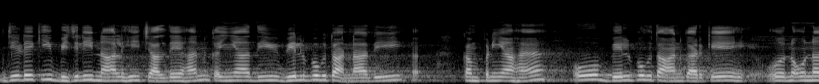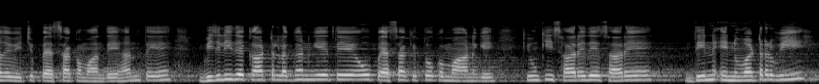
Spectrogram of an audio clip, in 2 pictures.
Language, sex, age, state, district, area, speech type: Punjabi, male, 45-60, Punjab, Jalandhar, urban, spontaneous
